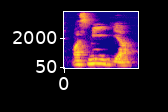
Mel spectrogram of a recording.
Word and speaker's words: mass media: L'espressione quindi inglese va pronunciata in inglese, mass media, i mezzi di comunicazione di massa.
